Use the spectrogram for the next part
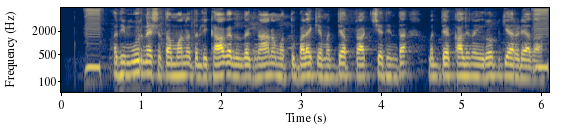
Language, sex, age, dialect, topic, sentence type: Kannada, female, 18-24, Central, agriculture, statement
